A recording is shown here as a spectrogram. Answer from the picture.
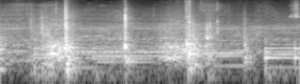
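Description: Background music with steady held tones, over which come three or four sharp knocks from a wooden dresser's drawers and metal bar pulls being handled.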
